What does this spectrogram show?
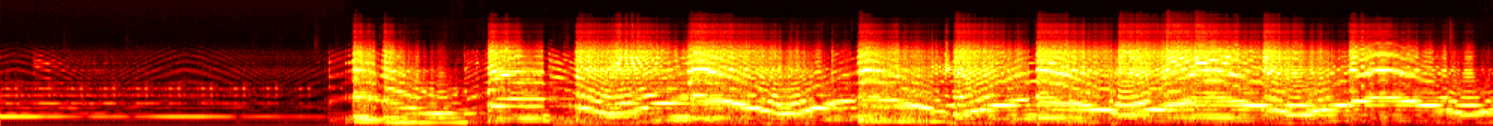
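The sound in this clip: Overdriven electric guitar through Carbon Copy delay, OCD overdrive and flanger pedals: a soft held note gives way to a run of loud strummed chords, their tone sweeping up and down in a wavering, jet-like whoosh over echoing repeats.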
